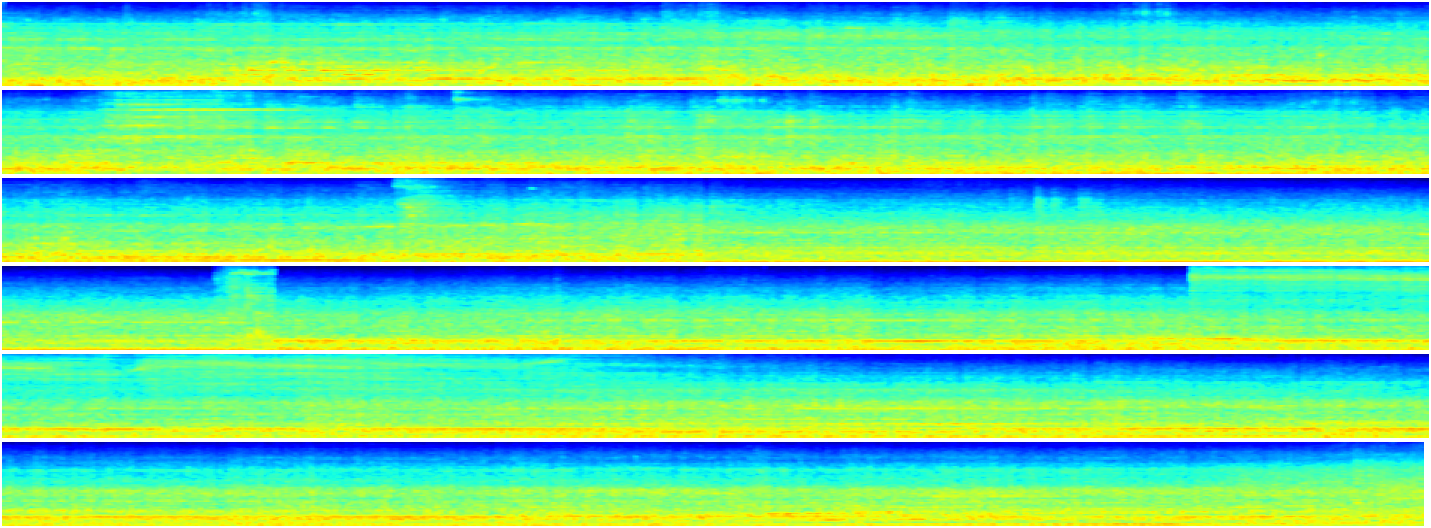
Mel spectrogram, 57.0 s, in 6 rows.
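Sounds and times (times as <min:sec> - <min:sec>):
diesel locomotive engine running: 0:00.0 - 0:57.0
freight train rolling past: 0:00.0 - 0:57.0
train wheels squealing: 0:10.1 - 0:11.8, 0:36.5 - 0:43.0.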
